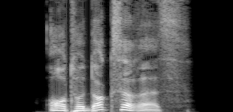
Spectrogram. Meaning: strong/mixed nominative/accusative neuter singular comparative degree of orthodox
- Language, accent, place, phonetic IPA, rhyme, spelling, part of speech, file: German, Germany, Berlin, [ɔʁtoˈdɔksəʁəs], -ɔksəʁəs, orthodoxeres, adjective, De-orthodoxeres.ogg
